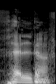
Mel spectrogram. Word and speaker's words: Zelda: Zelda. – Fünf. – So vom so ist Z wie Zelteln, oder? So spricht man das aus.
